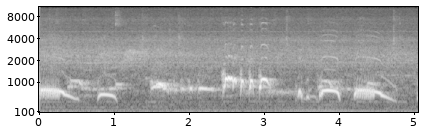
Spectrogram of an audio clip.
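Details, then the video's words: Calm, slow song of a local zebra dove together with a Javan derkuku. Downslurred coos are interspersed with a burst of rapid stuttering notes. A faint low hum sits behind the birds. "Perkutut Lokal Suara Slow"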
